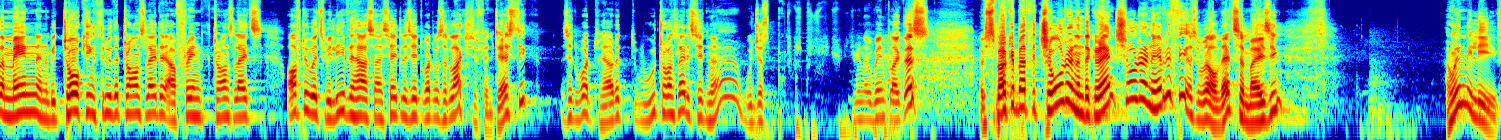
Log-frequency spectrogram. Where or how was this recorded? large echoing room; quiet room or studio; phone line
large echoing room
